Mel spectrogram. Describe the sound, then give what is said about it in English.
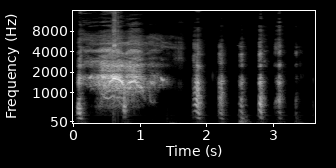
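A person imitates a macaque as a greeting: one long, shrill, strained screech, followed by a quick series of short, choppy hoots. The voice is loud. “Because, I mean, you screeching and hurling feces around the room is just how we start the show.”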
